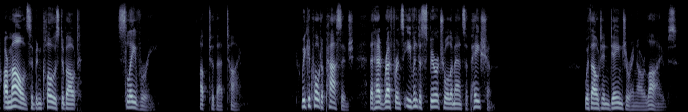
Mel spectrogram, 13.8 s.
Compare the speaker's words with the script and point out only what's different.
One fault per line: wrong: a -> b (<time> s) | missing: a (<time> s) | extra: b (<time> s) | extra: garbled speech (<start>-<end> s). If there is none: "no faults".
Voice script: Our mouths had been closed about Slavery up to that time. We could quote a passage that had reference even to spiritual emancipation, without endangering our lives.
no faults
